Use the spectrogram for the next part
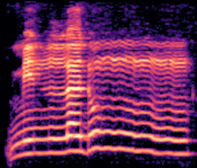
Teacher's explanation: Da'iz hadaitana, hadaitana, wahab, ada pantulan di sini. Lana min, idgham bila gunnah, masuk tanpa dengung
